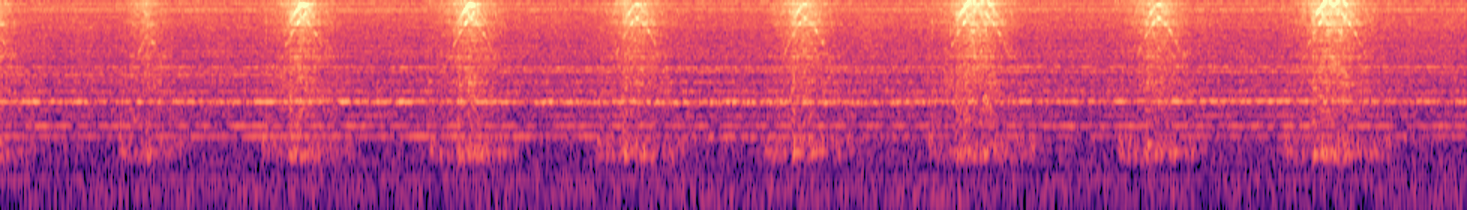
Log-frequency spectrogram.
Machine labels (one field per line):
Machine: slide rail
